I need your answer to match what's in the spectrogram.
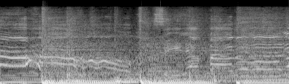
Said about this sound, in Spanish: El grito, el lamento. Mira. Cuando yo me caí el otro día, lo primero que hice, el grito ese... En la escalera, bueno. Lo utilizan en la Guerra de las Galaxias. Siempre meten este grito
